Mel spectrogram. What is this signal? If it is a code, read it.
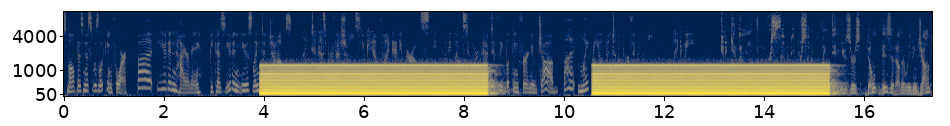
Ship horn signal, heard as a ship's horn, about 120 Hz, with speech in English. 2 long. At sea: a vessel under power that has stopped in fog.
